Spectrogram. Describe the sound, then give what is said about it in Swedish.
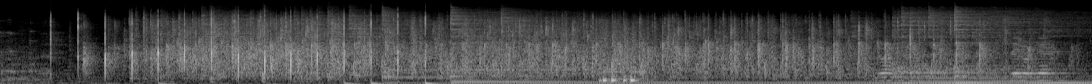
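An audience applauds a visiting trio, starting with a few sharp separate claps that quickly swell into dense, sustained clapping. Partway through, a steady lower tone and voices join as the applause carries on. “Och jag tycker de är värda en kraftigare applåd på Fix.”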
